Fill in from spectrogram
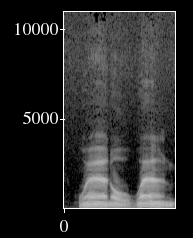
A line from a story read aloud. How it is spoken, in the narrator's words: groaned members to one another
